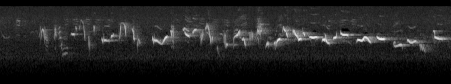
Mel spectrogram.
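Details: Song of a Eurasian blackcap, a rapid run of chattering, jumbled notes building into a loud, sustained stream of clear whistled and fluty phrases that keeps going to the end.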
